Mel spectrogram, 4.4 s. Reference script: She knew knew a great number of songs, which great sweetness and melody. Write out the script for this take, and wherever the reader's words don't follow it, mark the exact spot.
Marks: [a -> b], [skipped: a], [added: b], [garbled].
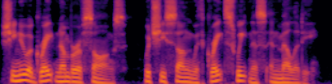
She knew [skipped: knew] a great number of songs, which [added: she sung with] great sweetness and melody.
